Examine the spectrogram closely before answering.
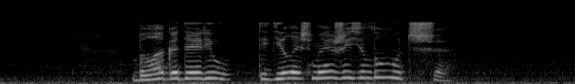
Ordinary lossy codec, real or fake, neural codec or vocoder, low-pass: none; fake; codec, 16 kHz in and 24 kHz out, 2.2 kbps, FireRedTTS-2 codec; 7.2 kHz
